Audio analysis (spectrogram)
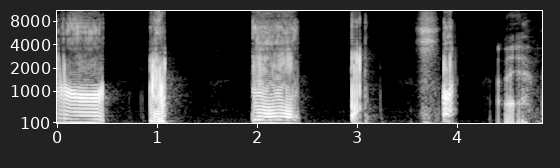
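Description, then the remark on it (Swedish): A series of six loud fart sounds separated by short silences: two long, buzzy, tonal ones mixed with shorter sputtering bursts, ending in a raspy, noisy blast. “Det är en folkefis.”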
